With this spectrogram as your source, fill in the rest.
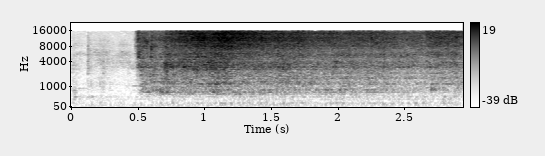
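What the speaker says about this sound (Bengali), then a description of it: "এবার এর মধ্যে আমাদের দুধটা ঢেলে দেওয়া হচ্ছে" Milk poured into hot caramel in a pan for Bengali sweet yoghurt sets off a sudden loud, steady sizzling hiss that starts abruptly and holds for a few seconds.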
